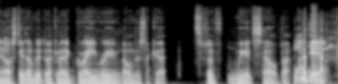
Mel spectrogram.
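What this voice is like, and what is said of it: London accent. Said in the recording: “I've got my London accent as well. I'm from London”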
